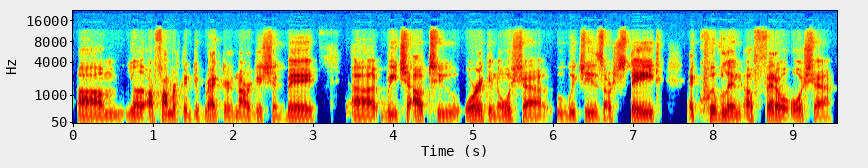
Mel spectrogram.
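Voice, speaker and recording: Measured, earnest man, dry close sound. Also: fairly low pitch, steady tone, no echo. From Oaxaca, Mexico. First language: Mixtec. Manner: measured and earnest, with frequent pauses and fillers. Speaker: community educator and roundtable panelist. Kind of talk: roundtable presentation.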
